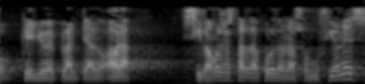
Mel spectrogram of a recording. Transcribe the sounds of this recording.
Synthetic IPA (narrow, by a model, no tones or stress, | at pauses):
ke̞ʝo̞e̞plant̪e̞að̞o̞̰ʔa̰o̞ɾa | siβ̞amo̞sae̞st̪aɾðeakwe̞ɾðoe̞nlaso̞luθjo̞ne̞s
